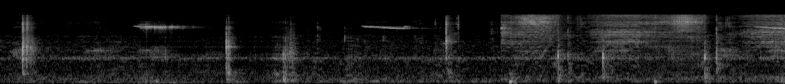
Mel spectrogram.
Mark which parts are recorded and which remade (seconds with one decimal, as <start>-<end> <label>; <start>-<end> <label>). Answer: 0.0-1.4 recorded; 1.4-2.9 remade; 2.9-6.4 recorded; 6.4-7.0 remade; 7.0-7.9 recorded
